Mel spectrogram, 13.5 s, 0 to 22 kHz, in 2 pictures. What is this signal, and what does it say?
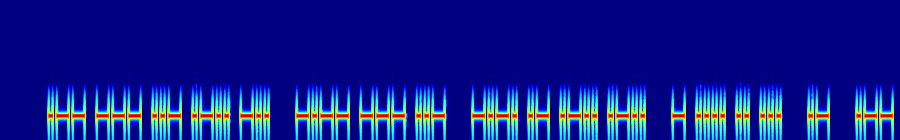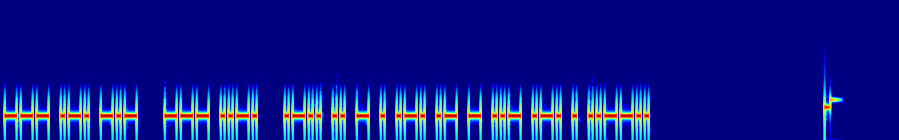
Morse code, heard as a keyed tone, about 40 wpm, 700 Hz. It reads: WOULD YOU CALL THIS A WORK OF LITERATURE?
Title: Sentences from Top 600 Words 40wpm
